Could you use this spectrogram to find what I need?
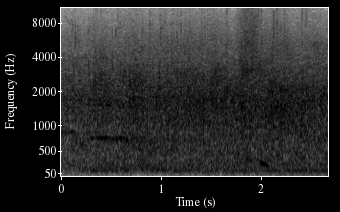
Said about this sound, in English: Now, while this is within Outlook, we made it look, yeah, go ahead, you can clap.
